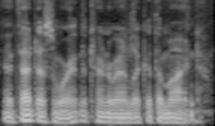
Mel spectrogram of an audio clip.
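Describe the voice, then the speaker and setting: Very deep, gravelly man, calmly instructive. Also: racing. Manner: calm, instructive, plain-spoken. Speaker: Buddhist monk, meditation teacher. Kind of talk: short spoken Dhamma talk guiding meditation.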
